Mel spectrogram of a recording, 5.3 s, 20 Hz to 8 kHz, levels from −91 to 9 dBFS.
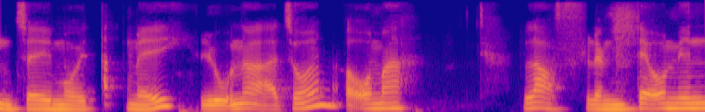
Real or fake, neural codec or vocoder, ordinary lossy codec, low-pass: fake; codec, 16 kHz, 1 kbps, X-Codec, HuBERT features, trained on balanced general audio; none; 7.2 kHz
